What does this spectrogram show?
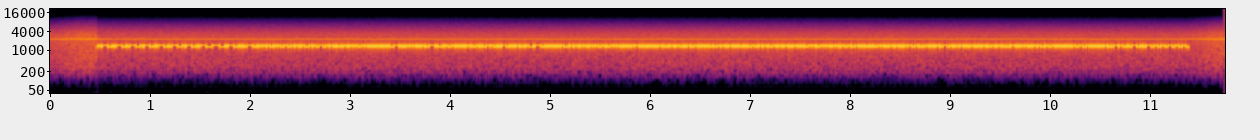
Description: NAVTEX (SITOR-B), 100 baud, 170 Hz shift, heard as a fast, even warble, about 1360 Hz centre, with a steady whistle near 2280 Hz. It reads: ZCZC ZL83 FORECAST: WIND S 9 TO 10. SEA SLIGHT. VIS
